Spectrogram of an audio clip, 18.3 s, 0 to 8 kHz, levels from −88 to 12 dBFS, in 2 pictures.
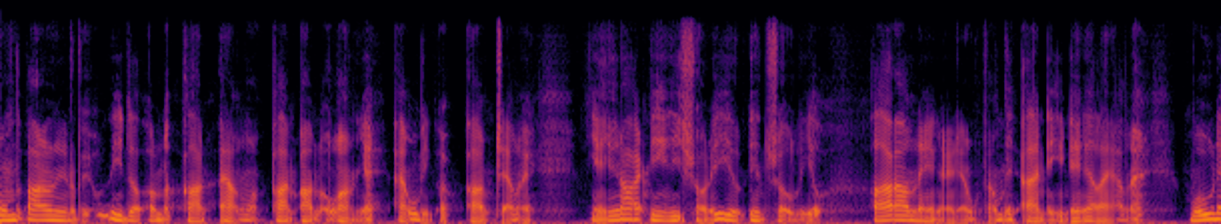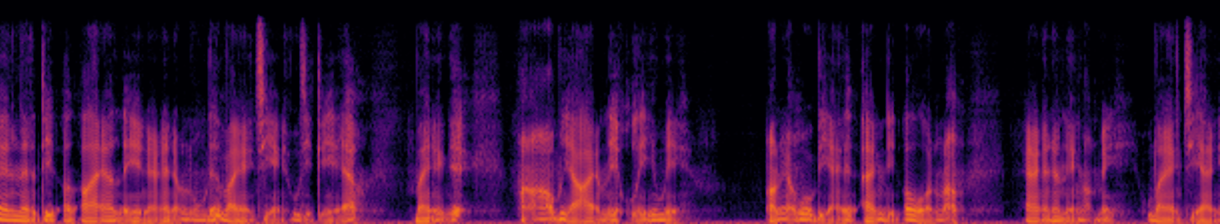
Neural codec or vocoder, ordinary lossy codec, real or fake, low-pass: autoencoder, 22.05 kHz, a latent of 192 numbers a frame, VITS, trained on many speakers; none; fake; 7.2 kHz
